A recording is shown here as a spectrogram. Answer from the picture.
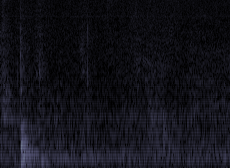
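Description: A single short knock on wood with a brief ring, then a faint tick about a second in: handling of the wooden dowel and neck as the dowel is tapped in.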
